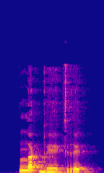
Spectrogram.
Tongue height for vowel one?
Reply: low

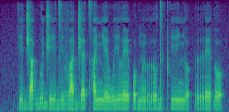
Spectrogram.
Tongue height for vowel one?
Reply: high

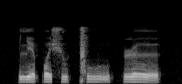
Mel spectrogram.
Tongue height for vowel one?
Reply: low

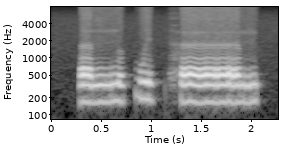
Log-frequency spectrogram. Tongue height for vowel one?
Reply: low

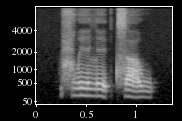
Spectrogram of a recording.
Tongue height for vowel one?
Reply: mid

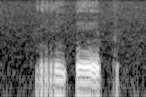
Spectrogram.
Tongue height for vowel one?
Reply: high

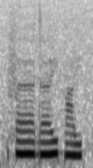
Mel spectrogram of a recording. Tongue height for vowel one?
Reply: mid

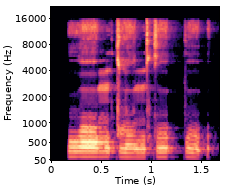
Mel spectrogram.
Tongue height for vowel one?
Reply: mid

